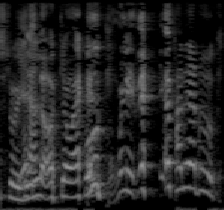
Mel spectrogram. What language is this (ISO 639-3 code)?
dan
